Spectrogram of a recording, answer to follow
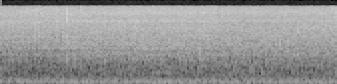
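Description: Marinated chicken and chopped onions sizzling in hot oil in a nonstick wok over a high gas flame, a steady frying hiss over a steady low hum.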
